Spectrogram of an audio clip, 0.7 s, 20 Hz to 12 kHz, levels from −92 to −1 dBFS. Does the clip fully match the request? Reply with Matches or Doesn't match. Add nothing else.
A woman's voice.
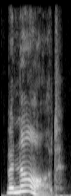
Matches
